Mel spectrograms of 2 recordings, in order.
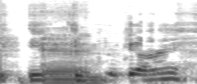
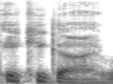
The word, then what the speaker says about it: ikigai: Oh, no, sorry, ikigai, is it? Yeah, I think ikigai, reason to live. – It's ikigai.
